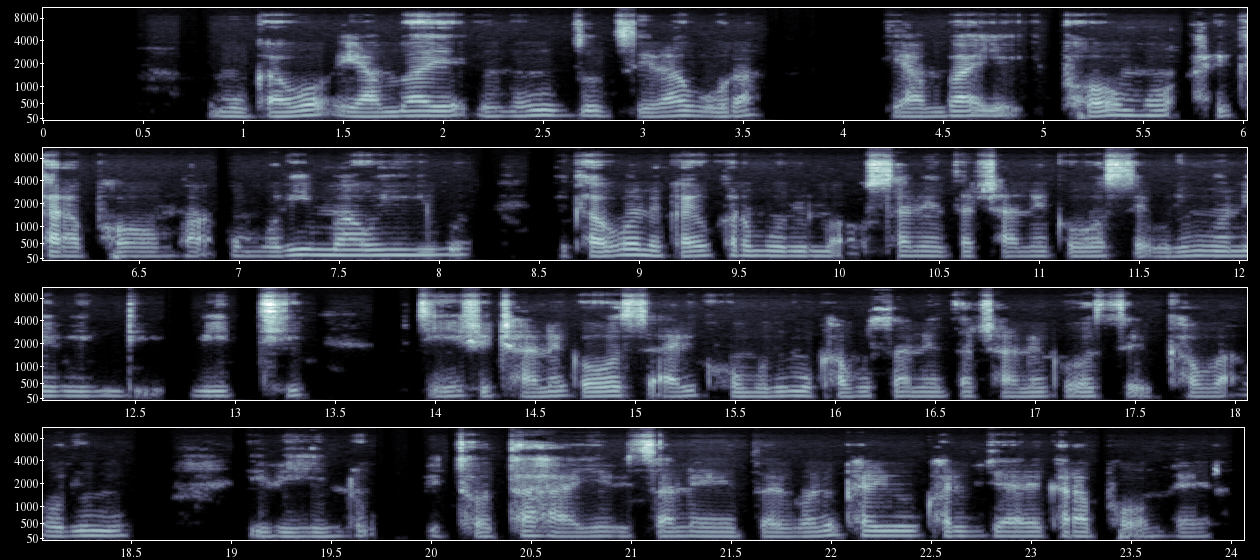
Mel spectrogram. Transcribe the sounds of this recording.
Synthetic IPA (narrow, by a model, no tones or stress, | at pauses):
umuɡaβo̞ʔjaːmbaje̞ʔimuzuziɾaβuɾa | jaːmbaje̞̰ʔipʰo̞mo̞ʔaɾikʰaɾapʰo̞ːma̰umuɾimawiːwe̞ | βikʰaβaβo̞ne̞kʰajukʰaɾumuɾima̰usane̞ːzat͡ʃaːne̞ɡo̞ːse̞̰uɾimŋo̞niβiːndḭβitʰi | v̥jiːnʃit͡ʃaːne̞ɡo̞ːse̞̰ʔa̰ɾikʰo̞umuɾimukʰaβusane̞ːzat͡ʃaːne̞ɡo̞̰ːse̞̰βikʰaβa̰uɾimo | iβiːn̥hu | βitʰo̞ːtʰahaje̞βisane̞ːzaβiβo̞ne̞kʰajuːkʰoaɾivjaːɾakʰaɾapʰo̞̰me̞ɾa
